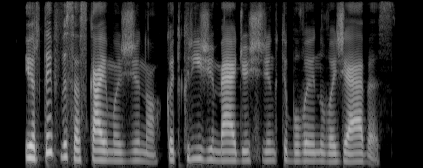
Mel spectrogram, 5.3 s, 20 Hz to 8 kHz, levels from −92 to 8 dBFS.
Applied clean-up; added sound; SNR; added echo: none; none; none; none.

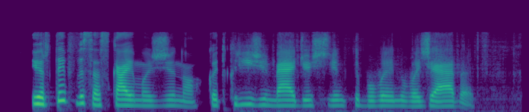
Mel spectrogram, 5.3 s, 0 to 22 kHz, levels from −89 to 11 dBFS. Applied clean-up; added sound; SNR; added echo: neural separator model SepFormer DNS4.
